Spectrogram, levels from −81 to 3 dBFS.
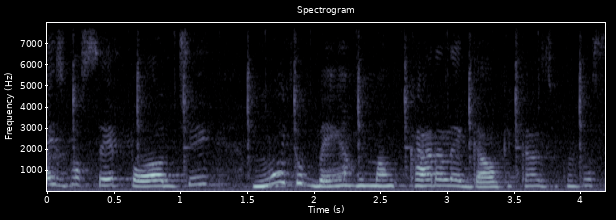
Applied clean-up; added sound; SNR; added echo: none; Clock; 20 dB; reverberation time 1.1 s.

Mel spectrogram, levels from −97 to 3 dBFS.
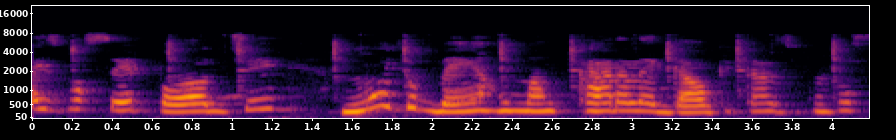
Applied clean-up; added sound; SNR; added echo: classical method WPE with log-MMSE.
